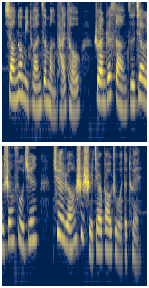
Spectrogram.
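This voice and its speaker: A woman narrating a first-person fantasy audiobook, gentle and wry. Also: mid-range voice, animated, a little fast, breathy edge, soft background music. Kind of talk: scripted storytelling narration.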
